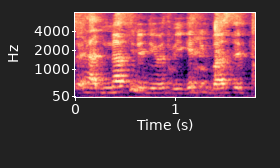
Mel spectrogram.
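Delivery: ordinary talk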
